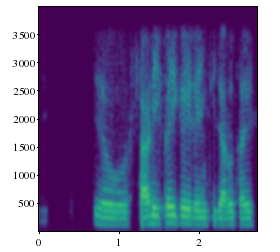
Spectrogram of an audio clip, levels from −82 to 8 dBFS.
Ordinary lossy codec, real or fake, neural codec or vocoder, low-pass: none; fake; vocoder, 44.1 kHz, 128 mel bands every 256 samples, BigVGAN v2; 3.6 kHz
